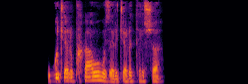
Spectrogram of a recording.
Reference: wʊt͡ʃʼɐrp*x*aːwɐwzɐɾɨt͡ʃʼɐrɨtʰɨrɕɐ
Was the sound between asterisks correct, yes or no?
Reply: yes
